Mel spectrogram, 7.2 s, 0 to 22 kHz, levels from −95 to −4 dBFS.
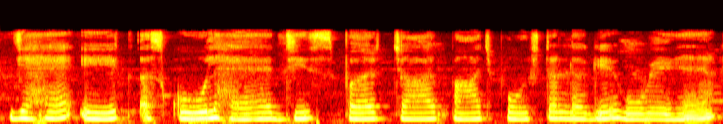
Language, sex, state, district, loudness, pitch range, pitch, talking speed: Hindi, female, Uttar Pradesh, Saharanpur, -15 LUFS, 185-205 Hz, 195 Hz, 100 wpm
